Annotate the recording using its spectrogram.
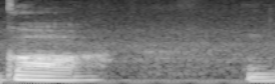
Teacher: ग घ भन्दाखेरि एउटा घर्षण भएको हामीलाई अनुभव हुन्छ वा कम्पन भएको एउटा अनुभव हुन्छ। त्यसै भएर यसलाई घोष ध्वनि भनिन्छ र यसको सिधै विपरीत चाहिँ जुन हुन्छ त्यसलाई अघोष ध्वनि भनिन्छ।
